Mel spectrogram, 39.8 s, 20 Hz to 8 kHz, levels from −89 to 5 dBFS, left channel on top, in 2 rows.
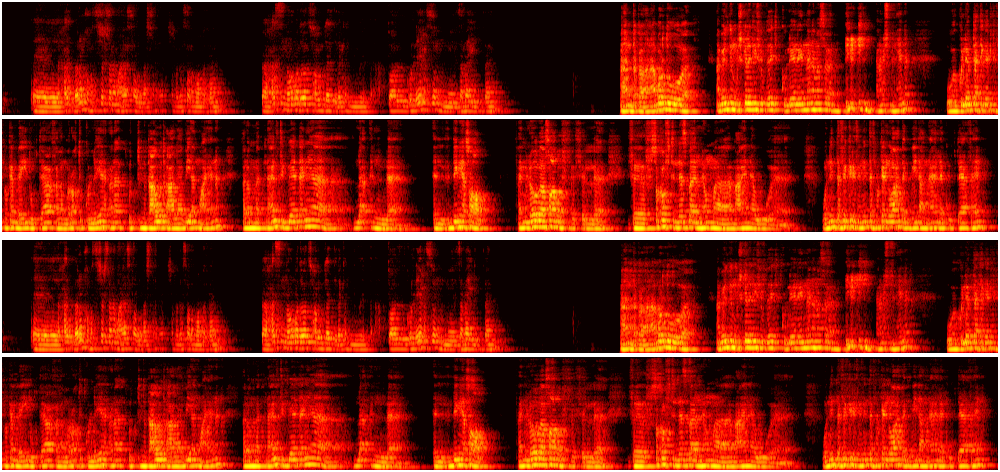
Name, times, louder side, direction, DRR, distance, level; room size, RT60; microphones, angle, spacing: voice 1, 0.6-4.4 5.2-9.9 30.3-30.5, right 1 dB, 35° right, 0 dB, 4.8 m, -37 dB
voice 2, 12.4-13.8 14.3-18.1 18.9-28.0 28.5-29.5 30.2-35.7 36.0-36.1 36.3-39.5, left 1 dB, 70° left, 1 dB, 4.0 m, -28 dB
27.5 x 13.5 x 2.8 m, 0.63 s
head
